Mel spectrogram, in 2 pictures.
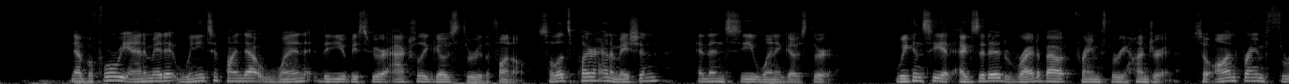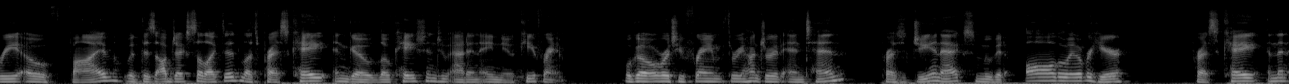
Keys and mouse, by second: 0.4 shift+middle drag, 4.4 space, 5.3-5.8 shift+middle drag, 6.4 shift+middle drag, 6.9 middle click, 7.4 shift+s, 12.0-13.8 middle drag, 14.1 k, 15.6 k, 18.4 click, 21.6 g, 25.0 k.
